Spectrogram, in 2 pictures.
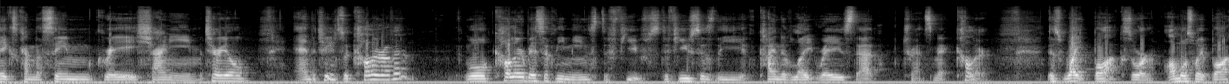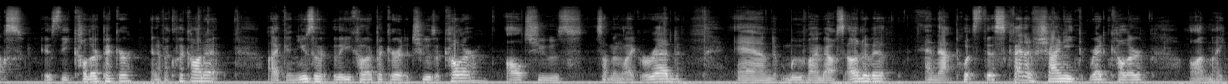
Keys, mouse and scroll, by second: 14.2 click.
